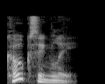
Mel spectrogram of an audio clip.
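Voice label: "coaxingly", British English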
